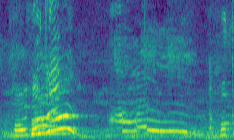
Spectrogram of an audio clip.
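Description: A baby's high-pitched squealing: a short squeal that rises and falls, then a longer one that slides down in pitch.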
